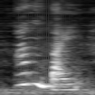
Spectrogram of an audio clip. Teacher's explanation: bunyi AI itu bukan dua buah vokal terpisah, tapi menyatu menjadi satu bunyi yang khas. Lidah kita bergerak dari posisi vokal pertama ke vokal kedua dengan lancar seperti seluncuran. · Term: diftong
